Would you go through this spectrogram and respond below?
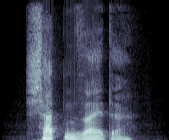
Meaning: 1. dark side; underbelly 2. downside; drawback 3. shady side
- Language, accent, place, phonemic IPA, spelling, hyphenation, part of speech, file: German, Germany, Berlin, /ˈʃatənzaɪ̯tə/, Schattenseite, Schat‧ten‧sei‧te, noun, De-Schattenseite.ogg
